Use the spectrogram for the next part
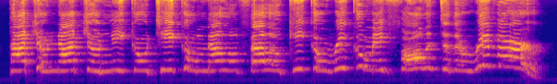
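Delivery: yelling at the top of his lungs. A narrator's reading. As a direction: bellow it so the papa can hear. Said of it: "yelled at the top of his lungs".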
